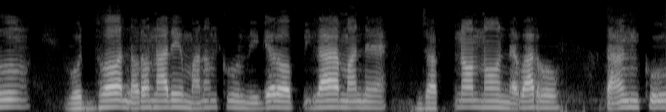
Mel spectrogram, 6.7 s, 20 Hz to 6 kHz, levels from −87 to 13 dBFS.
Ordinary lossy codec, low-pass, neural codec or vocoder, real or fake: MP3, 48 kbps; 5.4 kHz; codec, 16 kHz, 0.5 kbps, X-Codec, HuBERT features, trained on LibriSpeech; fake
